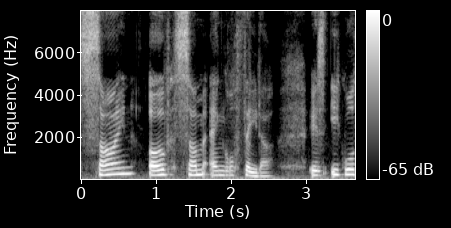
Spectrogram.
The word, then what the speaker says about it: sin: are three of them the first ratio um is s of theta that's how you read this sign of some anglea is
